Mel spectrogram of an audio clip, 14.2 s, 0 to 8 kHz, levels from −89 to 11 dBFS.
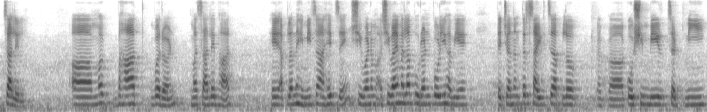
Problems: constant background noise, background conversations at intervals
